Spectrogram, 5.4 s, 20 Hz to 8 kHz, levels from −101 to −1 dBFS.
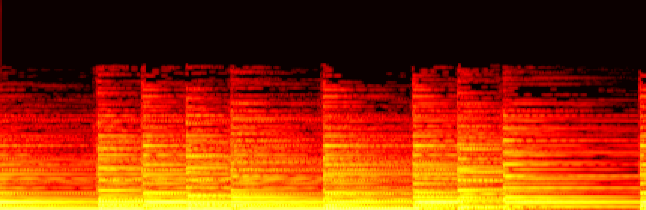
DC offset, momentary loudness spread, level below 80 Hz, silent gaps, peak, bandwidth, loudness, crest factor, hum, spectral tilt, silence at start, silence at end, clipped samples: under 0.1%; 7 LU; -26 dBFS; none; -4 dBFS; 4.9 kHz; -19 LUFS; 14 dB; none; -13.5 dB/octave; 0 s; 0 s; under 0.1%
